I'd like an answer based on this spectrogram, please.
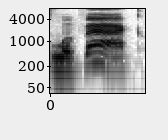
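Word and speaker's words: Lévesque: of keeping separate is my last name is LC but it's spelled l e capital V is in victor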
